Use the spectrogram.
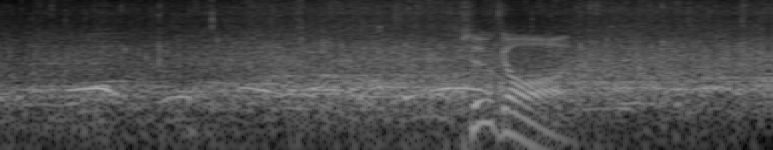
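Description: A Monday night baseball crowd of about nineteen thousand at the Braves' ballpark applauds and cheers steadily in the ninth inning, a broad wash of clapping under an announcer's voice.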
